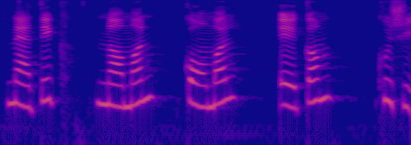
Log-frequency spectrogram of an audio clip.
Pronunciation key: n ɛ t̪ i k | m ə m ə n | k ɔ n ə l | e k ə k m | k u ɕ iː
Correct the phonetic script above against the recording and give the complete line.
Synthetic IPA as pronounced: n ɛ t̪ i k | n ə m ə n | k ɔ m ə l | e k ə m | kʰ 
